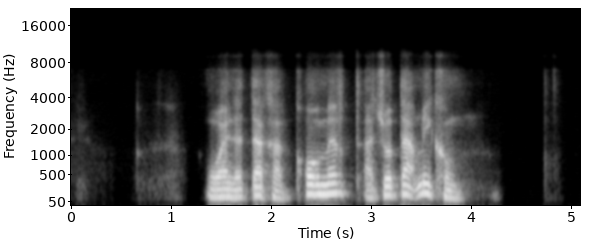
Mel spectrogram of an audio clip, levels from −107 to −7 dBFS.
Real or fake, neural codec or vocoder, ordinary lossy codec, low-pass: fake; codec, 16 kHz, 0.7 kbps, FocalCodec; Opus, 32 kbps; 7.2 kHz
